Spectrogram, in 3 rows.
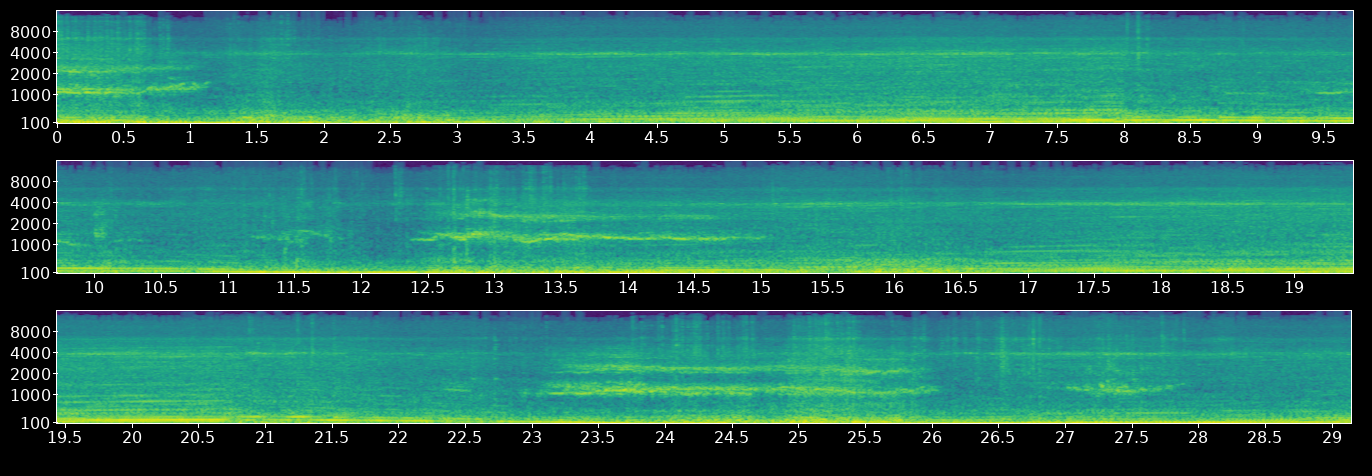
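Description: Subaru Impreza 1.8's flat-four engine heard from inside the cabin on a fast lap, revving hard, rising through the gears and falling away on lifts and braking. Tyres squeal through corners at the start, about twelve seconds in, and twice near the end.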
